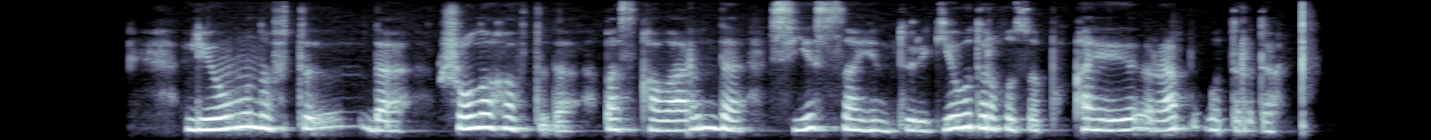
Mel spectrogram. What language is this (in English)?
Kazakh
